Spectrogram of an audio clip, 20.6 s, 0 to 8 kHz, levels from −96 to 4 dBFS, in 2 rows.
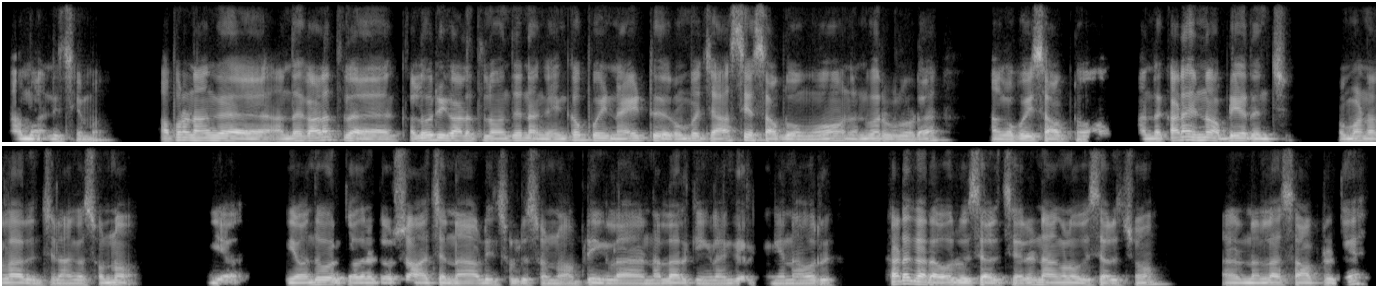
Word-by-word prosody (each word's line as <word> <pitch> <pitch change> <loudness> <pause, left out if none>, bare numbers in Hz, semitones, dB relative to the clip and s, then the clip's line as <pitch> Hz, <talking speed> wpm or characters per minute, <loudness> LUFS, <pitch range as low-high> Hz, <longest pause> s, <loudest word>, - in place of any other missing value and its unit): ஆமா, 105 0 +4
நிச்சயமா. 95 +2 -5 0.5
அப்புறம் 145 +5 +1
நாங்க 135 0 +3 0.4
அந்த 110 +4 +1
காலத்தில, 140 +1 +2 0.4
கல்லூரி 140 +2 +3
காலத்தில 120 -2 0
வந்து 125 +4 0
நாங்க 105 -2 +1
எங்க 110 +7 0
போய் 130 -1 +2
நைட்டு 130 +3 0
ரொம்ப 110 +5 +1
ஜாஸ்தியா 120 +6 +1
சாப்பிடுவோமோ, 100 -1 +1 0.2
நண்பர்களோட, 105 -4 -1 0.5
அங்க 100 0 0
போய் 120 -1 +3
சாப்ட்டோம். 95 -1 -1 0.3
அந்த 110 +1 +1
கடை 140 +4 +3
இன்னும் 145 -1 +3
அப்டியே 130 +4 +3
இருந்துச்சு. 110 -3 0 0.4
ரொம்ப 110 +4 +1
நல்லா 110 +1 +2
இருந்துச்சு. 95 -1 -3
நாங்க 95 0 -2
சொன்னோம், 115 +1 0 0.6
"இங்க - - +1 0.5
இங்க 110 - +3
வந்து 125 +3 +2
ஒரு 115 - +1
18 110 0 +1
வருஷம் 105 +1 -1
ஆச்சு 105 +1 -1
அண்ணா" 100 0 0
அப்டின்னு 100 0 -1
சொல்ட்டு 100 -1 -2
சொன்னோம். 90 -2 -2
அப்டிங்களா? 95 -1 0 0.2
நல்லாருக்கீங்களா? 95 -3 -1
எங்க 100 +2 -1
இருக்கீங்கன்னு, 90 0 -5
அவரு, 95 0 0 0.5
கடைக்காரு 150 -7 +4
அவரு 115 +1 +3
விசாரிச்சாரு 100 -1 +1
நாங்களும் 115 -2 +1
விசாரிச்சோம். 100 +5 -2 0.5
அது 105 0 0
நல்லா 110 +3 +2
சாப்ட்டுட்டு, 105 +3 -1
110 Hz, 155 wpm, -22 LUFS, 100-120 Hz, 0.6 s, ஆமா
